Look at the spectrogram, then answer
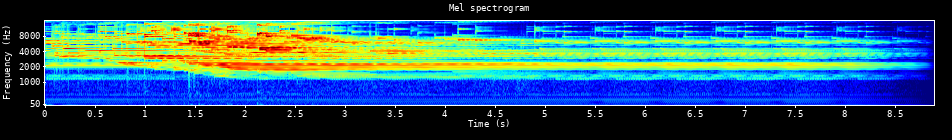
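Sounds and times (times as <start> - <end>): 
wind chimes: 0.0 - 8.8.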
